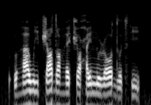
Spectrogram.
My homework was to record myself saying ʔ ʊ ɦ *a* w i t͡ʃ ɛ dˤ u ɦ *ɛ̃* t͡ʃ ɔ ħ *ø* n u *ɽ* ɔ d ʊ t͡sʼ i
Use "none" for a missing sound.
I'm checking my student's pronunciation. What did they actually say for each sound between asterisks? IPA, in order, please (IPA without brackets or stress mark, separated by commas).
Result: a, ɛ, e, ɭ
